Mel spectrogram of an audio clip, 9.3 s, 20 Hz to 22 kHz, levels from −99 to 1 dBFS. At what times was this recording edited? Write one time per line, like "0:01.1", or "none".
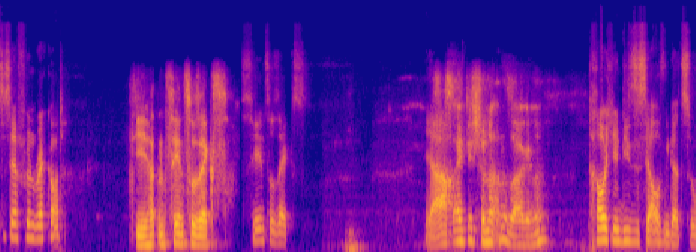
none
